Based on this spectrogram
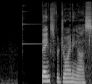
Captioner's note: bell dings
